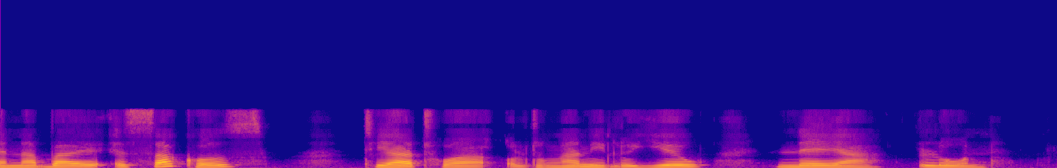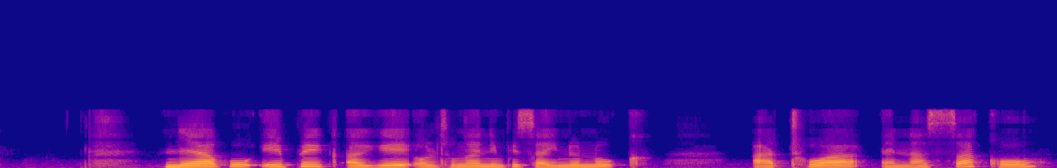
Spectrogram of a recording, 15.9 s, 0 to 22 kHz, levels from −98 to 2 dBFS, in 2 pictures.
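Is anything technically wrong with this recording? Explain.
Yes. Two faults can be heard.

Throughout the speech there is a rough, hissy halo and a smeared, underwater quality. Nothing is present above 7.7 kHz. The damage is plainly audible. This is likely Nellymoser compression, the old Flash microphone codec. It codes short blocks with a fixed, small bit budget. Weak bands get no bits and are filled with noise. The texture fits a rate around 32 kbps.

At 13.85 s there is pre-echo. A brief hiss of about 16 ms comes just before a sharp attack, and the attack sounds softened. The codec spreads its quantisation noise across a whole transform block. Here the attack falls late in the block, so noise sized for the loud part also fills the quiet moment before it.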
